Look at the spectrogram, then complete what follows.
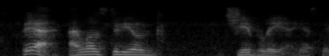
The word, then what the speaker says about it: Ghibli: yeah I love Studio Ghibli I guess they call himself now I used to just call it give me because I didn't ever see it pronounced until Disney bought it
